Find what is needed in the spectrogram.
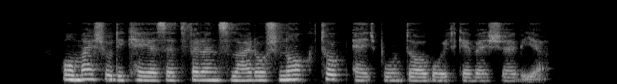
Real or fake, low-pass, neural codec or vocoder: fake; 7.2 kHz; codec, 16 kHz, 0.4 kbps, LongCat-Audio-Codec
